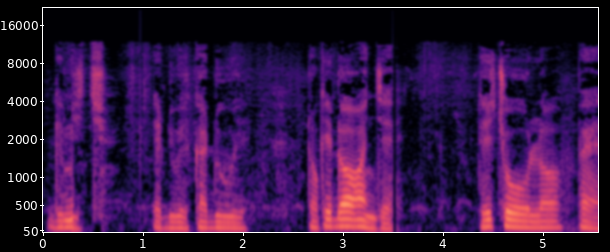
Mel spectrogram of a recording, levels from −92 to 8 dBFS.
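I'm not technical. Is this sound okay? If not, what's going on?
No. The speech has two blocks of digital silence, where the sound suddenly drops to nothing and snaps back. At 0.96 s the gap lasts about 14 ms and sounds like a tick. From 3.48 to 3.52 s it lasts about 43 ms, a short hole. The program likely didn't deliver its audio in time.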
